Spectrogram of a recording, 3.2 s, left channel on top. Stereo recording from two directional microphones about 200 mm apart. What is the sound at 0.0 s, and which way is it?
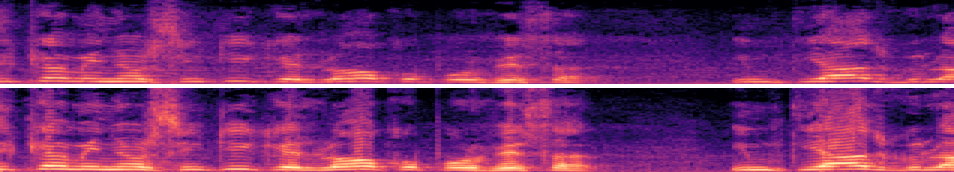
A man's voice, 30° right (ahead or behind).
